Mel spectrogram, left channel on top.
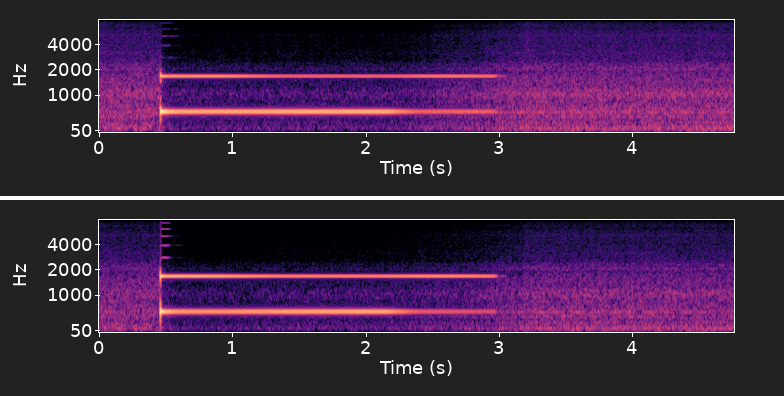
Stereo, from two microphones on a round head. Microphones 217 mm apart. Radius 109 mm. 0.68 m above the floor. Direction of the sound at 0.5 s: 45° right (ahead or behind).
